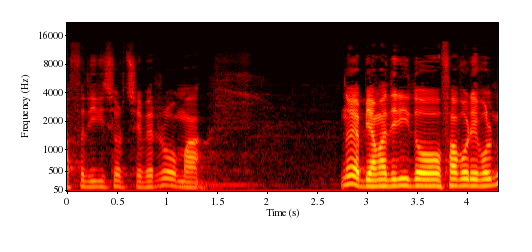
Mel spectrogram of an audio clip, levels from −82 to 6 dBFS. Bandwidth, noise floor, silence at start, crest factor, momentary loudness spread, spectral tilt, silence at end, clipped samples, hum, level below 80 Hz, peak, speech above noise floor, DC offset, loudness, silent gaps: 14 kHz; -60 dBFS; 0 s; 18 dB; 14 LU; -6 dB/octave; 0 s; under 0.1%; none; -64 dBFS; -6 dBFS; 36 dB; 0.3%; -23 LUFS; none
